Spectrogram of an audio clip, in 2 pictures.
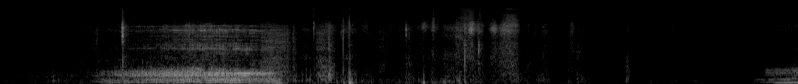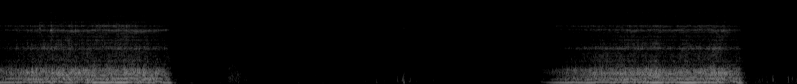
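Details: A 19-year-old male snoring: loud, rough snores on the in-breath, three in 16 seconds with quiet pauses between them, about 11 a minute; plain snoring.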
